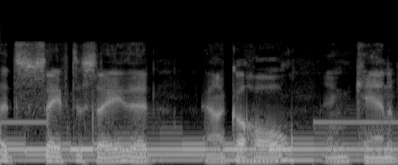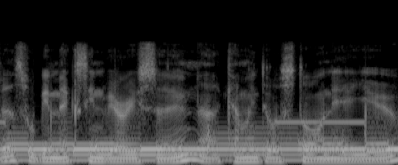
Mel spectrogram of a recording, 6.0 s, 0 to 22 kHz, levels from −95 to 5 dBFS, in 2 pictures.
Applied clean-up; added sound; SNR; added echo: none; Keyboard (musical); 0 dB; none.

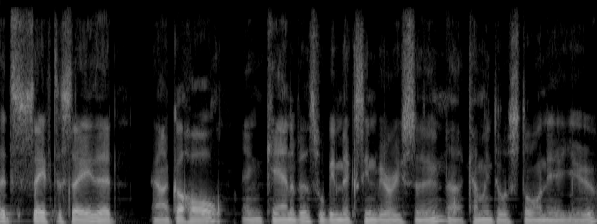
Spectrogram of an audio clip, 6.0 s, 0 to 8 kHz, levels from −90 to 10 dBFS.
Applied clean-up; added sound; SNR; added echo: neural mask model DeepFilterNet 3.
